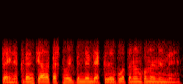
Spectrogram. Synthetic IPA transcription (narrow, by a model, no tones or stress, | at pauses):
ʈɾɐjnɛ̰kːɐɽɐnt͡ʃaːlaːkɐʂʈɐmɐjpund̪ɐɳɖiɛkːɐd̪eːpɔːt̪aːnɐnukunːaːnɐɳɖi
